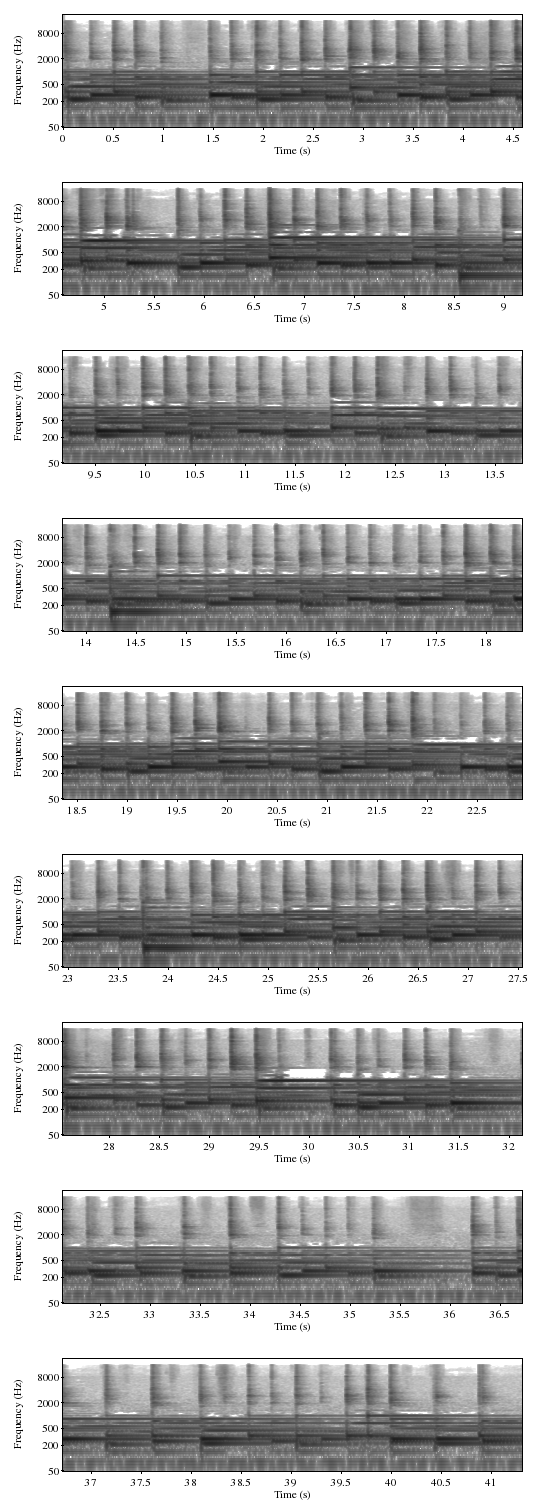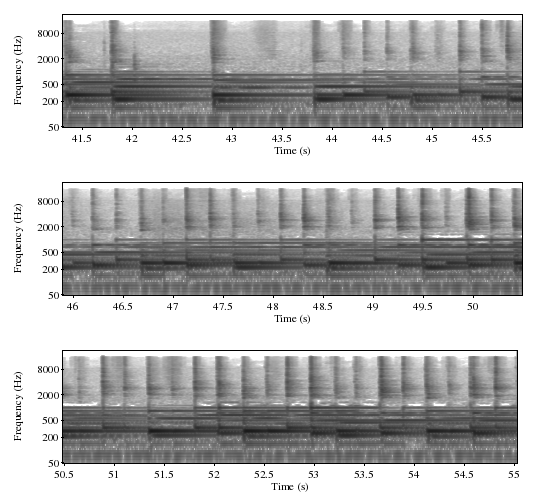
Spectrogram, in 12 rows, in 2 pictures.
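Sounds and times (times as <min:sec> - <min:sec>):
handpan notes: 0:00.0 - 0:55.0.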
